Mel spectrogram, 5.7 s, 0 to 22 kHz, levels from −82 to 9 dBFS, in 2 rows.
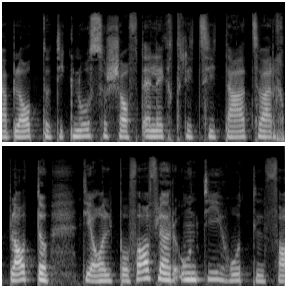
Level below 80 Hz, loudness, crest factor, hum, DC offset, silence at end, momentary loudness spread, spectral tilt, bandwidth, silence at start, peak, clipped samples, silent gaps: -52 dBFS; -20 LUFS; 16 dB; none; under 0.1%; 0 s; 10 LU; -6 dB/octave; 16 kHz; 0 s; -2 dBFS; under 0.1%; none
